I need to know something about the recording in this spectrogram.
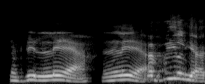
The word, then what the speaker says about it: Davila: Davila, how you pronounce it? Davila? Davila.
